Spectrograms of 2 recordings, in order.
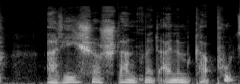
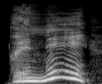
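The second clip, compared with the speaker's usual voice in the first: loud, higher-pitched call; 9 semitones higher, 6 dB louder than usual. A narrator's reading. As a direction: call the name out in recognition. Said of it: "rief Erik". (laut gerufen)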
